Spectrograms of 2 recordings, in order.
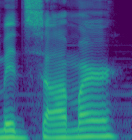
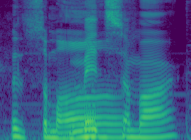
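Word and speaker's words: Midsommar: better than hereditary and mid-summer I said it wrong midsomar uh no no um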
